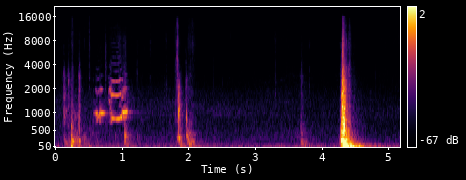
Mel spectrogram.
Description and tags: Opening and closing car door little screeching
